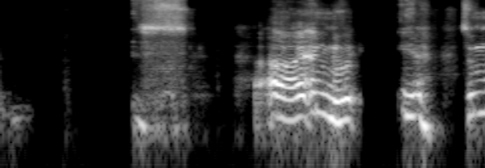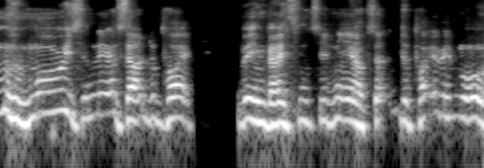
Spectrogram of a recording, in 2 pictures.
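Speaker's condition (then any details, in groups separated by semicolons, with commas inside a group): Cerebral palsy; left-sided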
